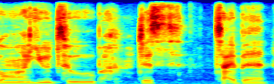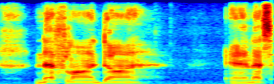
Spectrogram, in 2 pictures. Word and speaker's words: Nephlon Don: find my music on youtube just type in nephlon don and that's how it's pronounced not neff london n-e-p-h-l-o-n-d-o-n then you can follow me at neflondon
